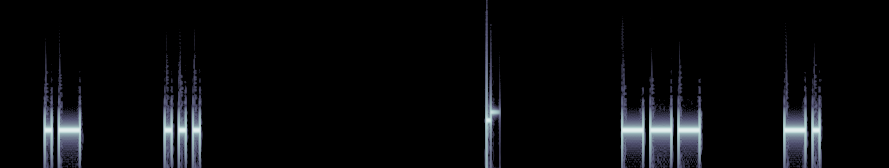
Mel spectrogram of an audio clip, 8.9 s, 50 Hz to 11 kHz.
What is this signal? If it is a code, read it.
Morse code, heard as a keyed tone, about 17 wpm, spaced as for 8 wpm, 700 Hz. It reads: AS ON
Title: 4x Character Spacing - Top 100 Words - 17wpm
